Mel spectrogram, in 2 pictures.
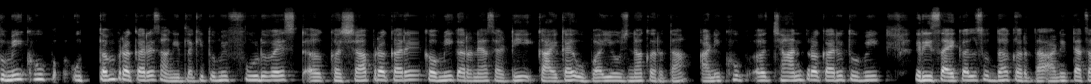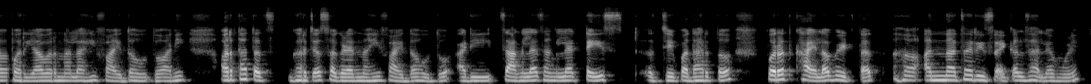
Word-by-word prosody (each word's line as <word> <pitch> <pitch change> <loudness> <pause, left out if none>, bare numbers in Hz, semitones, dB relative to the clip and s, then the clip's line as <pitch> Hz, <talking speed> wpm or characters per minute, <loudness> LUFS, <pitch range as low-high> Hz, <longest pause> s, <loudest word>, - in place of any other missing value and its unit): तुम्ही 220 +1 +5
खूप 235 0 0 0.2
उत्तम 200 +2 +2
प्रकारे 200 -5 +4
सांगितलं, 160 -6 -2
की 185 - -3
तुम्ही 190 +1 0
फूड 195 0 0
वेस्ट 200 +1 0
अ, 175 - 0
कशा 175 +1 +1
प्रकारे 200 0 +2
कमी 190 0 +3
करण्यासाठी 175 -2 -1 0.2
काय-काय 160 +3 +2
उपाययोजना 165 0 0
करता 155 -2 -4 0.2
आणि 160 +2 -1
खूप 210 +3 -6
अ, 185 - +2
छान 190 +1 +1
प्रकारे 195 -2 +2
तुम्ही 195 0 0 0.4
रिसायकल 190 0 +4
सुद्धा 190 -2 0
करता 165 -3 -2
आणि 165 +3 -1
त्याचा 180 0 -1
पर्यावरणालाही 175 0 0
फायदा 165 -2 -2
होतो 165 -1 -4
आणि 180 +4 -2 0.4
अर्थातच 200 -3 +1 0.2
घरच्या 190 +1 +1
सगळ्यांनाही 170 -2 +1
फायदा 165 -3 -2
होतो 160 +3 -4
आणि 170 0 0 0.2
चांगल्या-चांगल्या 180 +1 +2
टेस्टचे 190 -3 -1
पदार्थ 180 0 +1 0.5
परत 215 0 +6
खायला 180 -4 +4
भेटतात. 190 -4 -1 0.5
अन्नाचं 195 +1 +3
रिसायकल 185 -2 0
झाल्यामुळे. 170 -2 -2
185 Hz, 130 wpm, -21 LUFS, 170-195 Hz, 0.5 s, परत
